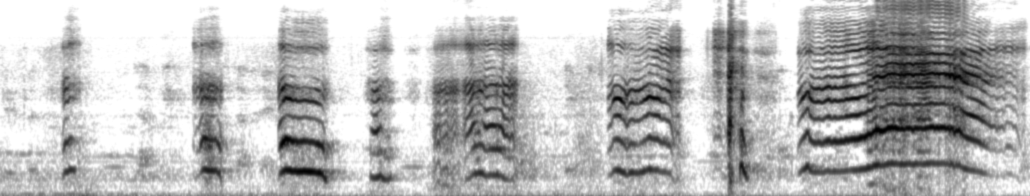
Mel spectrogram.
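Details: Newborn baby crying with short, high-pitched wailing bursts building to a long, loud sustained wail.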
